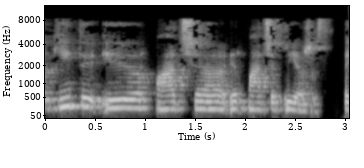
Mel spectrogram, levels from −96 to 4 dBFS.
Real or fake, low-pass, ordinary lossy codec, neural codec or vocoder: real; 10.8 kHz; MP3, 32 kbps; none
